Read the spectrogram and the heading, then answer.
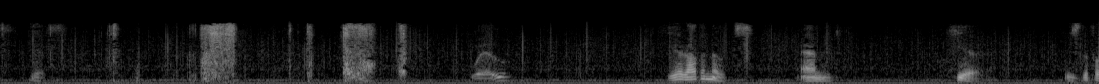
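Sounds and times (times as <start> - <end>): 
lining of a jacket's breast pocket being cut open: 1.9 - 4.2
speech: 6.7 - 7.4, 8.0 - 8.4, 9.6 - 9.9, 10.6 - 10.9.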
